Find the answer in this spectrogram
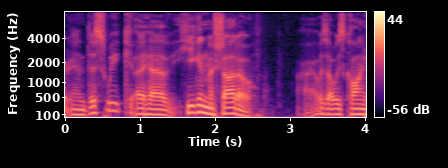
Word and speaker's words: Rigan: triumph and disaster and this week I have Hagan Machado I was always calling him Regan for some reason I mean that's I think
